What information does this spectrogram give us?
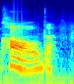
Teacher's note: the l and call is voiced so the d stays voiced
